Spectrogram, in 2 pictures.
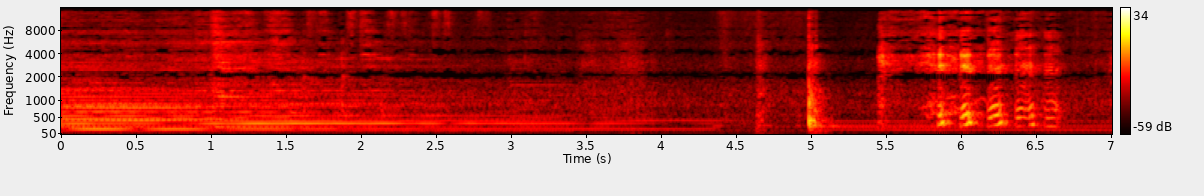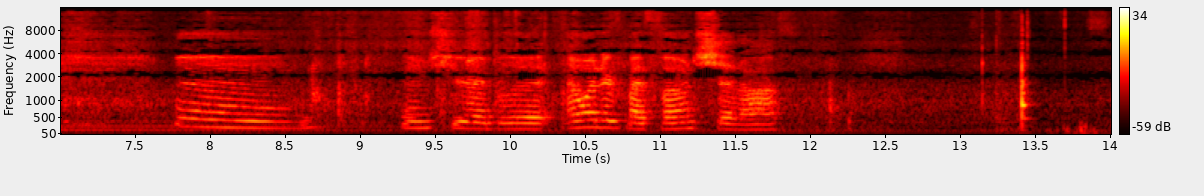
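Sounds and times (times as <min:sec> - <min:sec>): acoustic guitar chords ringing: 0:00.0 - 0:08.9.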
